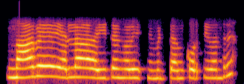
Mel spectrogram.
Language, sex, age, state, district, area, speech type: Kannada, female, 18-30, Karnataka, Vijayanagara, rural, conversation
